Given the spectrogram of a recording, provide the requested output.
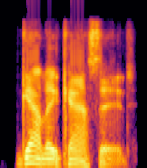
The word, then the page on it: gallic acid: British English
